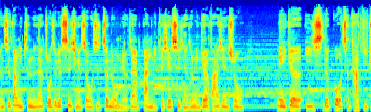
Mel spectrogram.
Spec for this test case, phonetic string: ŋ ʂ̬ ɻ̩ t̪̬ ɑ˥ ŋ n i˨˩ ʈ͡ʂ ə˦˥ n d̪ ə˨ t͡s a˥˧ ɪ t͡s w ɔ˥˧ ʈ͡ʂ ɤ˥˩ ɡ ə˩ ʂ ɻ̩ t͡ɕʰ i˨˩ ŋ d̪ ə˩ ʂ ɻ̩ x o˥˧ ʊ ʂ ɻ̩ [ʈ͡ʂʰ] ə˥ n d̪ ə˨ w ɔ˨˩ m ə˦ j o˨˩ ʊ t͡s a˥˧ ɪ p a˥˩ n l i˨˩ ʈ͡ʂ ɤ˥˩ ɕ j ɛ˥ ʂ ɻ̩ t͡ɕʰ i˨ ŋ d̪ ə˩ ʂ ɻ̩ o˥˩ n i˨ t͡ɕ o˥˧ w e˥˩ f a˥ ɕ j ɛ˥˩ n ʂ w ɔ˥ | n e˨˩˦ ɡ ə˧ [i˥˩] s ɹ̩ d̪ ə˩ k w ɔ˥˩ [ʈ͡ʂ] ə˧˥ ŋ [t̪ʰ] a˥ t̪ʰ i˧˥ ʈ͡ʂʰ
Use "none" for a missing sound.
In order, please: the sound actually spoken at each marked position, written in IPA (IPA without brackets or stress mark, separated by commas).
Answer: ʈ͡ʂ, i˧˥, ʈ͡ʂʰ, t̪ʰ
